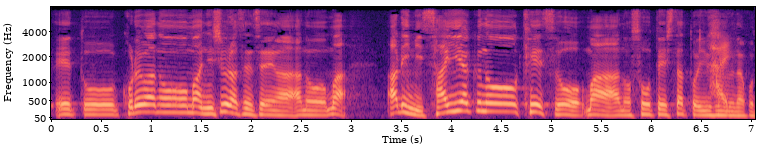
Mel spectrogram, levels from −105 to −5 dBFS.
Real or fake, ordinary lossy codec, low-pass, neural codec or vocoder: real; none; 7.2 kHz; none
